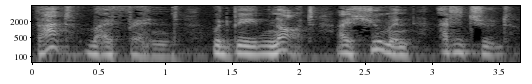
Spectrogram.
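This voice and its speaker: A man voicing a calm, philosophical sea captain who reasons in a gentle, lofty manner. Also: medium pitch, a little slow, creaky, husky, heavily acted. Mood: lecturing.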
